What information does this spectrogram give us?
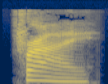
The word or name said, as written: fryable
